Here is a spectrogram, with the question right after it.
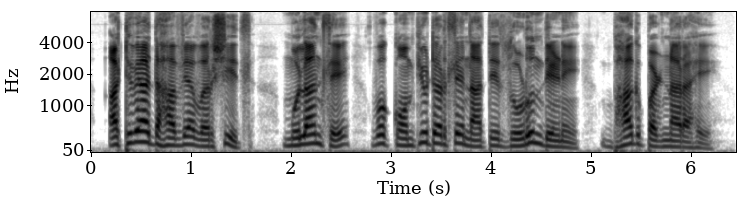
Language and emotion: Marathi, neutral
